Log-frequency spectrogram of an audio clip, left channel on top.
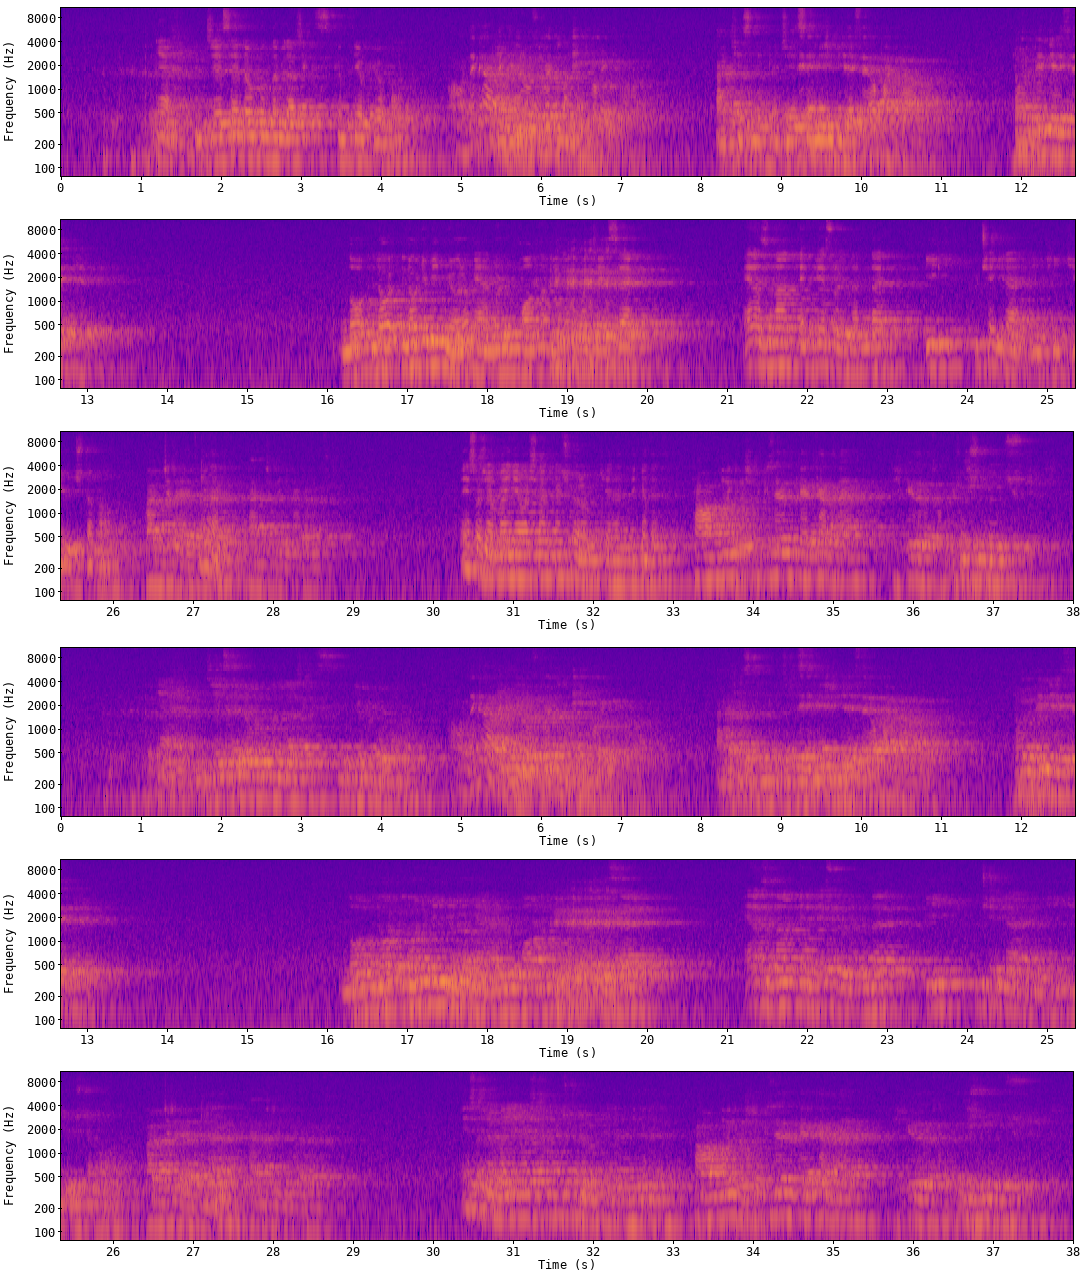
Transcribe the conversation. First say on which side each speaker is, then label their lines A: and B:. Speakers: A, on the left; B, on the left.
A: <laughs>
B: Yani C S de o konuda birazcık sıkıntı yapıyor falan.
A: Ama ne kadar
B: Yani
A: da hiller olsa bence
B: bulamıyor.
A: keyifli oyun ya.
B: Ya
A: Ben
B: kesinlikle CS'nin
A: benim için
B: bir
A: CS
B: de
A: apayrı abi. LoL
B: öyle.
A: 1 cs iki.
B: Lo, lo, LoL'ü bilmiyorum yani LoL'ü puanlamayacağım
A: <laughs>
B: ama CS en azından FPS oyunlarında ilk üçe girer ya ilk 2 üçte falan.
A: Bence de evet
B: Öyle.
A: girer. Bence de girer evet.
B: Neyse hocam ben yavaştan kaçıyorum. Kendine dikkat et.
A: Tamamdır görüşmek üzere. Dikkat et kendine. Teşekkür ederim sohbet
B: Görüşürüz.
A: için. Görüşürüz.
